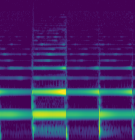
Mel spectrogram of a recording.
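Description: Electronic warning-screen music: one steady synthesized tone held throughout, under a sharp beat that hits twice a second.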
